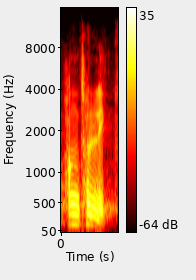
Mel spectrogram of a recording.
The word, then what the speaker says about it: 황철릭: 네, 황철릭. 황천릭. 그러니까 황천익인데 이게 황철릭이 돼요, 발음상.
